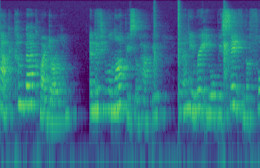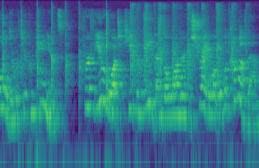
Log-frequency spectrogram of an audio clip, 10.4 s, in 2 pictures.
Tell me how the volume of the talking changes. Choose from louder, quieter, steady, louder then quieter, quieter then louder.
steady.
